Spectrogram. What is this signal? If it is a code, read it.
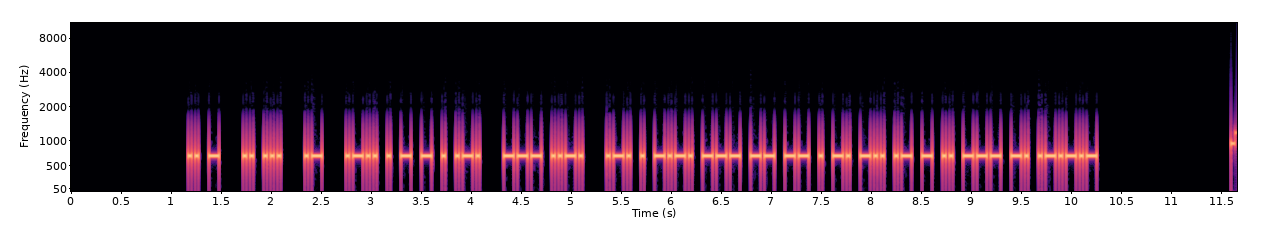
Morse code, heard as a keyed tone, about 34 wpm, 700 Hz. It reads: IT IS A LETTER OF RECOMMENDATION.
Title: Sentences from Top 1400 Words 35wpm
